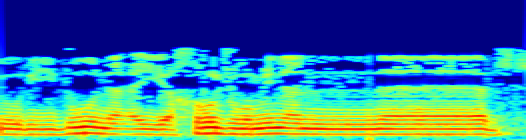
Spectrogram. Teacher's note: يريدون أن يخرجوا من النار، لا ننسى تقليل الألف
